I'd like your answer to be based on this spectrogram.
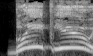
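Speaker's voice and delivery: high-pitched mock outburst; retold yell. Acting teacher cursing at his student, retold yell. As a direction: imitate the teacher yelling, pitch jumping up. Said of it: "he yells".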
